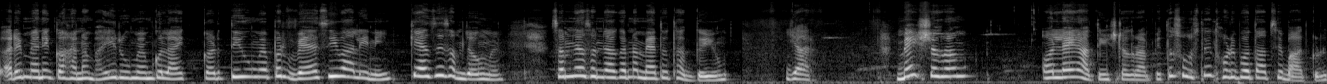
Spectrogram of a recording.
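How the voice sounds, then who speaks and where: High, mellow-voiced young woman storyteller. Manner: chatty, exasperated asides to fans. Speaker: audio story narrator. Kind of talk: casual chat then story narration.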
